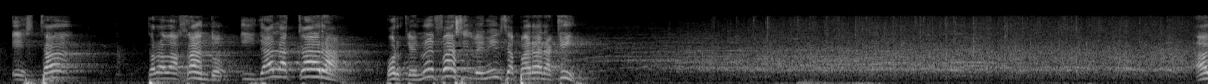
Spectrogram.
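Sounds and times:
speech: 0.1s - 0.8s, 1.5s - 5.9s
audience applause: 6.2s - 12.0s.

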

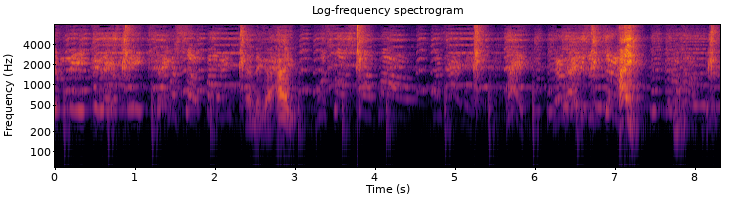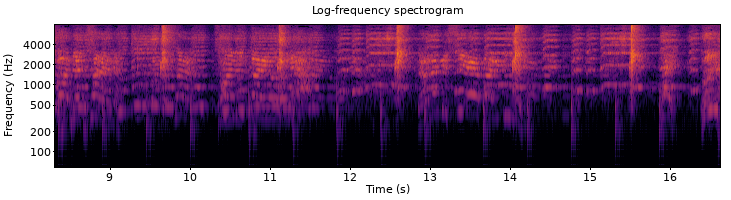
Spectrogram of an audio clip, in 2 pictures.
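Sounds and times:
melodic music: 0.0s - 16.6s
speech: 2.4s - 4.0s, 6.4s - 9.7s
finger snaps: 11.1s - 11.3s, 12.6s - 12.8s, 14.0s - 14.2s, 15.5s - 15.7s.

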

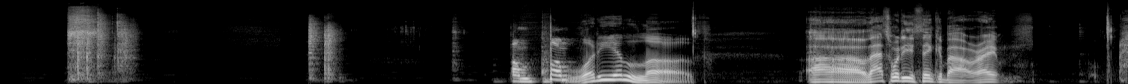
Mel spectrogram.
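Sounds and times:
dice being rolled: 0.7s - 1.4s, 3.1s - 4.2s
speech: 5.1s - 7.0s, 8.1s - 10.3s.

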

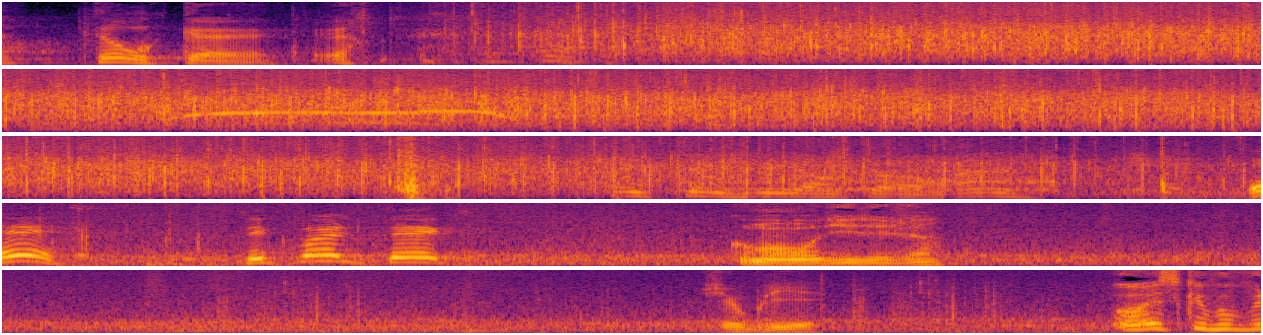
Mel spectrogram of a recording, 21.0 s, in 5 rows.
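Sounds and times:
speech: 0.3s - 1.7s, 10.5s - 14.3s, 15.0s - 15.8s, 19.2s - 19.6s, 20.5s - 20.9s
audience applause: 1.4s - 13.6s.

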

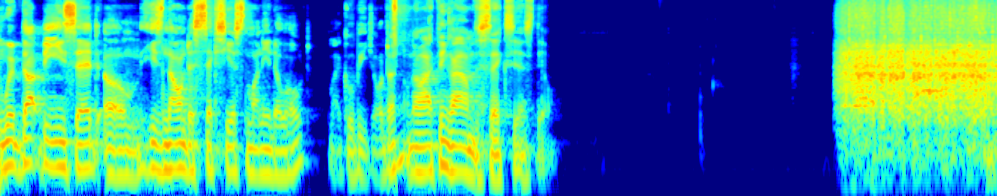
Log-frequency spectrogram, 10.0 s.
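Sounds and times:
speech: 0.0s - 5.6s
clapping applause: 8.3s - 9.9s.

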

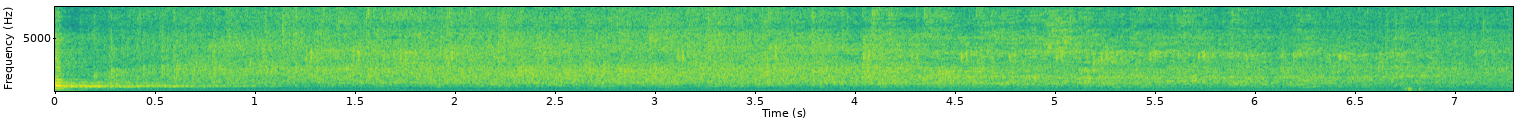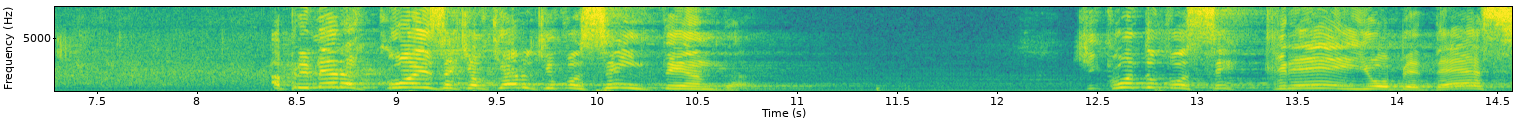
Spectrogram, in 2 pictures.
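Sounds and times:
audience applause: 0.0s - 8.9s
faint low electrical hum: 0.0s - 14.5s
speech: 8.5s - 10.9s, 12.4s - 14.5s.

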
